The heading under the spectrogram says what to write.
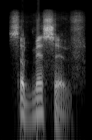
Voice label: "submissive", American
